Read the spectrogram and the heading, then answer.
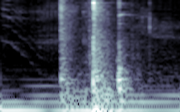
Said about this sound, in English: She unlocks the door with a trembling hand, gathers her package, and steps into the house, closing and locking the door tightly behind her.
